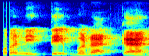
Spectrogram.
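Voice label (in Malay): "menitikberatkan", Malay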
